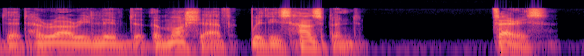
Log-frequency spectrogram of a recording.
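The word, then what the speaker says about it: moshav: it mean Harare m-o-s-h-a-v oh that's actually a mistake on Wikipedia it's a moshev it's somehow got around that I live on a moshev which is some kind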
